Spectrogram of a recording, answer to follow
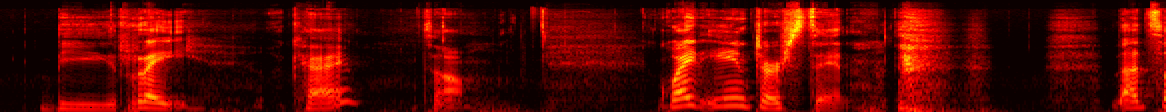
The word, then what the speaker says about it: virrey: For example, virrey. and that means viceroy. So virrey. Rey has the stress. Rey, virrey. It's not virrey, it's virrey.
